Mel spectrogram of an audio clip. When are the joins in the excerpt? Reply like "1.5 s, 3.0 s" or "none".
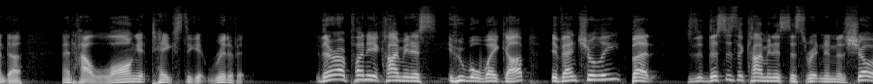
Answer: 3.1 s, 6.3 s

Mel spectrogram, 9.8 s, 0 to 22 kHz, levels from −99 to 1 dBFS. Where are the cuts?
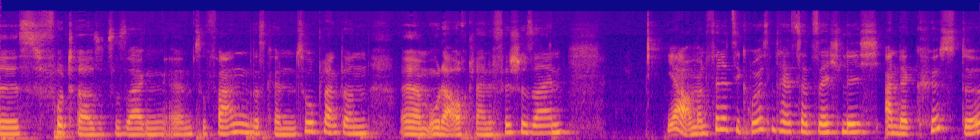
none

